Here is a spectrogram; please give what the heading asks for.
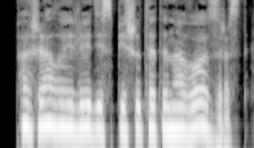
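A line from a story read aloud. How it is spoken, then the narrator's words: Sighed. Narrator (Russian): вздохнула Тигрис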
